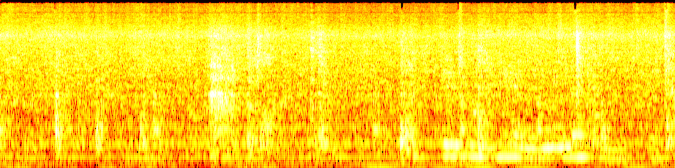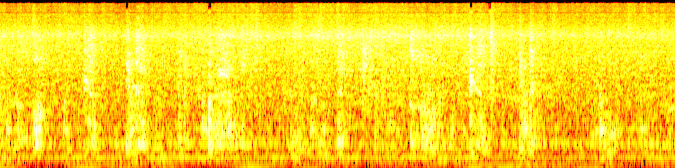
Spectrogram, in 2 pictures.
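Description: Onions sautéing in a pan for a conch curry, a steady close sizzle with repeated scraping stirs of a spoon, no talk heard.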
